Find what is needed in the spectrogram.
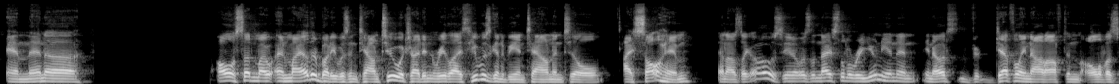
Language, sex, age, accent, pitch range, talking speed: English, male, 20-39, American, 115-145 Hz, 295 wpm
